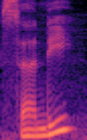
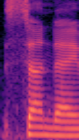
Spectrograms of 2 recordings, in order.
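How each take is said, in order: First: The last syllable is pronounced 'dee'. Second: The last syllable is pronounced 'day'. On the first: "they say like Sunday?" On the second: "rather than saying like Sunday"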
